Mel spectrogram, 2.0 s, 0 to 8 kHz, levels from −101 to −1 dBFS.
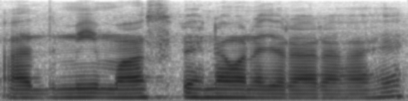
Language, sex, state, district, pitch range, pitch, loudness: Hindi, male, Chhattisgarh, Bastar, 115-125 Hz, 120 Hz, -18 LUFS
